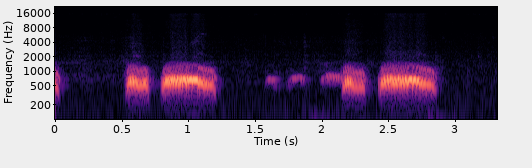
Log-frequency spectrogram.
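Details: Spotted dove in thổ sấm song style. Two deep, rolling coo phrases, each a short note followed by a longer drawn-out coo, are separated by faint soft notes. Everything else is quiet.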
